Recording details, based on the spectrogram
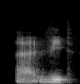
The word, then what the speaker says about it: Vite: I know it's French, Vite.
